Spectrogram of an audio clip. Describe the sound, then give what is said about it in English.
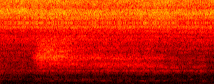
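A steady, breathy hissing "sss" as someone exhales through their teeth with soft lips in S breathing, holding the sound evenly for about two seconds, with no talking. “You're going to add a little component that's called S breathing, that when you exhale, you're going to make the sound of an S or a leaky tire or a snake hissing.”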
